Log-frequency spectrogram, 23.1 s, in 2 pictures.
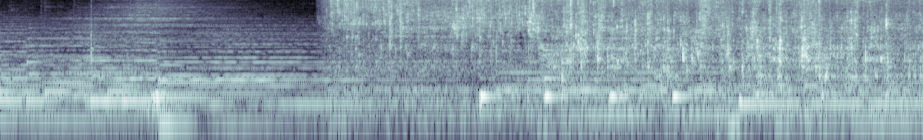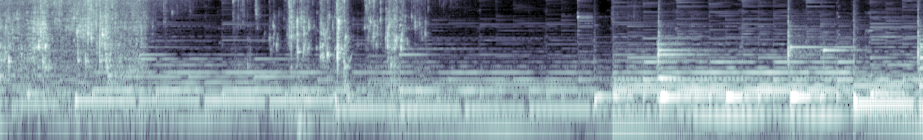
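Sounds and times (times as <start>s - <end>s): background music: 0.0s - 23.0s
water splashing in a metal bowl: 4.0s - 13.8s, 14.4s - 17.0s.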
